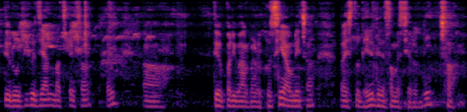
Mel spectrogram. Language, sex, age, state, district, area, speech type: Nepali, male, 30-45, West Bengal, Alipurduar, urban, spontaneous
